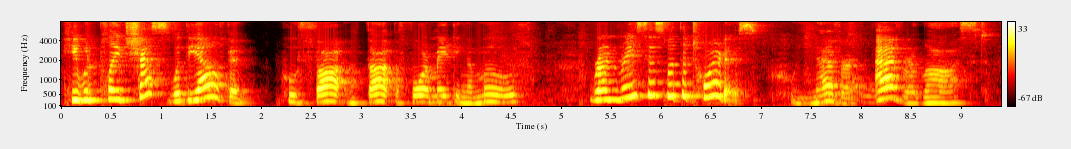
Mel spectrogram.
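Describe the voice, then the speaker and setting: Female teacher for children's read-aloud: high voice, very lively intonation, deliberate expressive storytelling. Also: a little hiss or hum, poor audio.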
